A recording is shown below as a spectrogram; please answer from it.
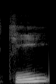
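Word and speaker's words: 기: energy I don't know okay so it's pronounced as ki in Korean and chi in Chinese and okay Please excuse me.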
